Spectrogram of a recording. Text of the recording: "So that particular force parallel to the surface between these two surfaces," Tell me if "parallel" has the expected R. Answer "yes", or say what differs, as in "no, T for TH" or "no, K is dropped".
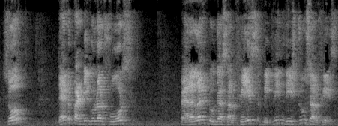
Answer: yes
